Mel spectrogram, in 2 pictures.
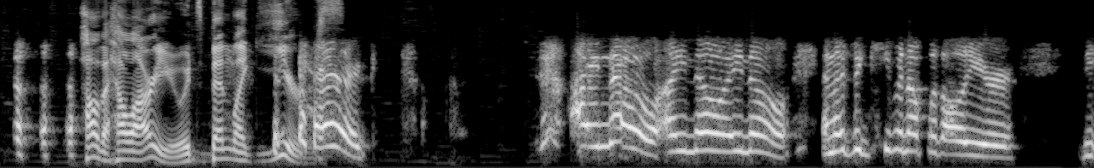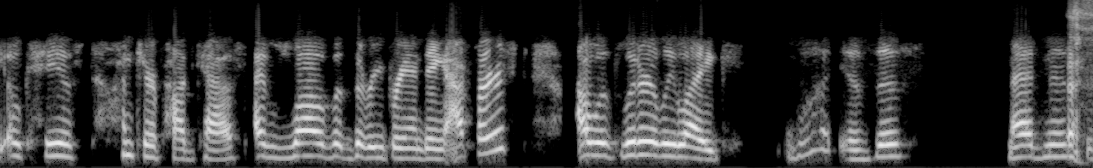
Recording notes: we take to the phone lines and hear from hunters across the nation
